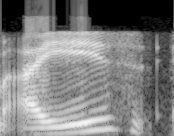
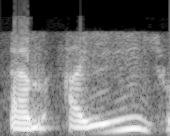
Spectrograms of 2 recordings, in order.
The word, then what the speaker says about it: Aiz: I pronounce his name Aiz as well, so we're either both wrong or we're both right.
